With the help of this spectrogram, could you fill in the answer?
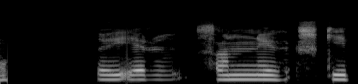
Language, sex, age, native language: Icelandic, female, 9, Icelandic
